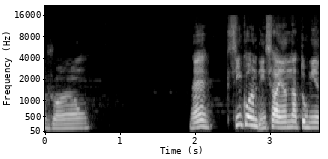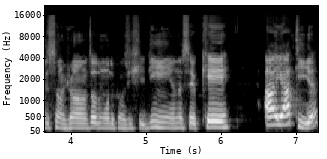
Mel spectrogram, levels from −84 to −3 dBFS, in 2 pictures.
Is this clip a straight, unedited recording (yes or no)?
no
